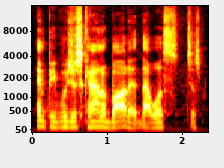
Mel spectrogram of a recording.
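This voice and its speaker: A man with a Spanish accent, a native Spanish speaker, hosting a podcast and chatting casually in a rambling, animated way, cursing here and there. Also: lowish voice, normal speed, gravelly. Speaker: podcast host. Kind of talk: casual chat.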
